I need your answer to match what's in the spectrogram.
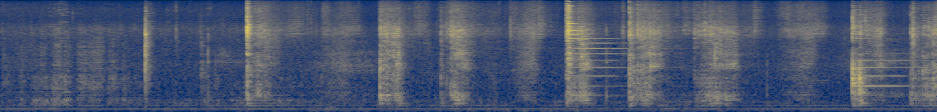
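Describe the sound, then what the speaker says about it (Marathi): Coarse semolina roasts in plenty of oil in a pan, with a spoon scraping and clinking against the metal in irregular close strokes over a quiet background, and no talk. "तर आता हा रवा भाजून घ्यायचा आहे।"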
